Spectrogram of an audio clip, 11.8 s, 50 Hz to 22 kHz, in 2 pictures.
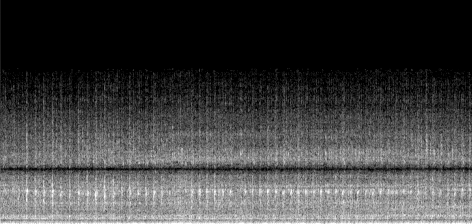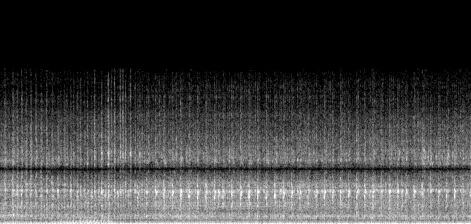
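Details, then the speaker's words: Freshly tuned 1959 Mercedes 190c petrol engine idling smoothly and evenly with a light, harmless click over steady throb; timing set at 38 degrees maximum total advance, temperature stabilizing as thermostat opens. "nice idle sounds good sounds good yeah got a little click click click let's see exactly yeah that's all right"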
